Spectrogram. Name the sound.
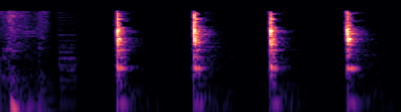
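clock ticking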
